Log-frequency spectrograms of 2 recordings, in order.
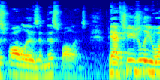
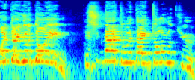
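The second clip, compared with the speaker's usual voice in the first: very high, angry, scolding Greek-accented dad voice; 12 semitones higher, 4 dB louder than usual. Warning students who draw it wrong, playing an angry persona: angry Greek [name] voice. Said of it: "angry Greek [name]'s gonna come out".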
